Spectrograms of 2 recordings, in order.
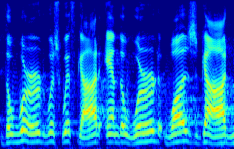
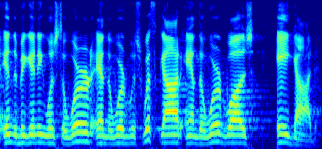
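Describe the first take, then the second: First: The Word was God, slow, with "was" and "God" leaned on; slow down and land on "was God"; stressed true reading. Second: "was a God" read with "a" set apart before "God"; quoting the other translation. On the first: Preacher reading the verse to the congregation, slow and emphatic. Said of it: "meaning Jesus is God". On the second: Preacher quoting the Jehovah Witness version, pointing at "a God". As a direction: mark the "a" in "a God" as the changed word. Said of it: "the Jehovah Witnesses, their translation changes that". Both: Shown as a demonstration.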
